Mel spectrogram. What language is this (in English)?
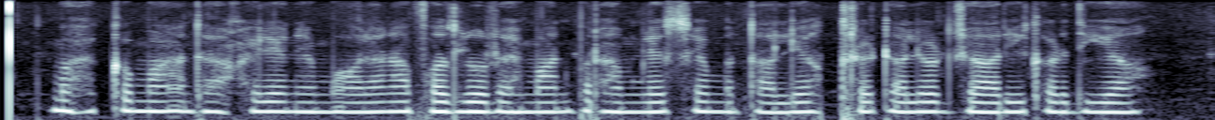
Urdu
